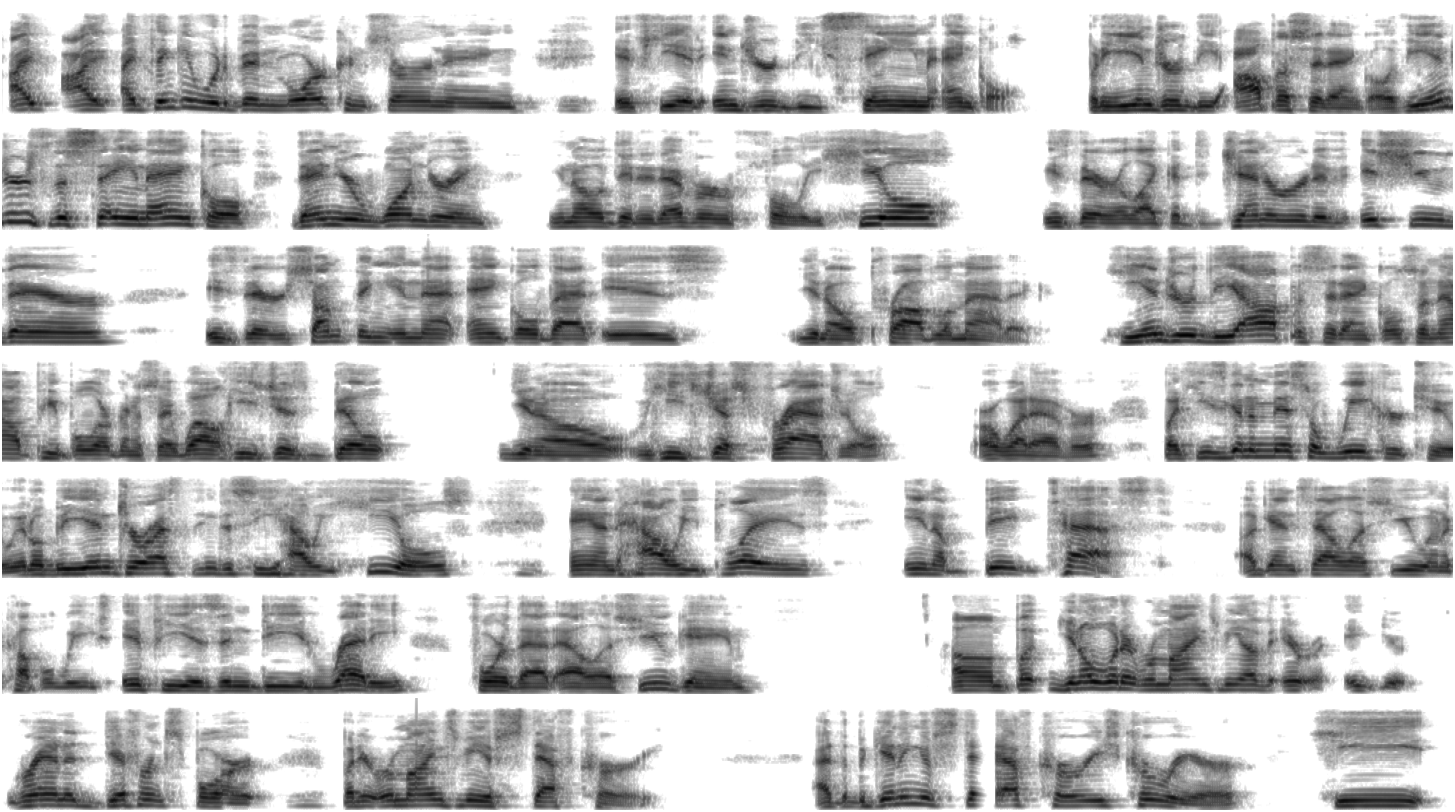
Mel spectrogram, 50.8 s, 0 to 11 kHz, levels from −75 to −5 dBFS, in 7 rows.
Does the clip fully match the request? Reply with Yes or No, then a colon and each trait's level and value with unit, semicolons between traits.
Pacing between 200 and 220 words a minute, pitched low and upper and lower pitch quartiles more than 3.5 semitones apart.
No: average, 175 wpm; low, 130 Hz; average, 4.2 semitones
